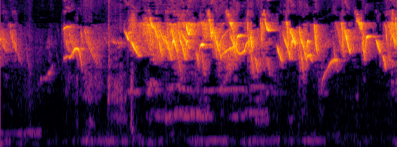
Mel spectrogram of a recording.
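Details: After a near-silent start, a bird breaks into fast, dense high twittering with rising swoops, faint low rumble underneath; a lure meant to make birds sing quickly and attract females.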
